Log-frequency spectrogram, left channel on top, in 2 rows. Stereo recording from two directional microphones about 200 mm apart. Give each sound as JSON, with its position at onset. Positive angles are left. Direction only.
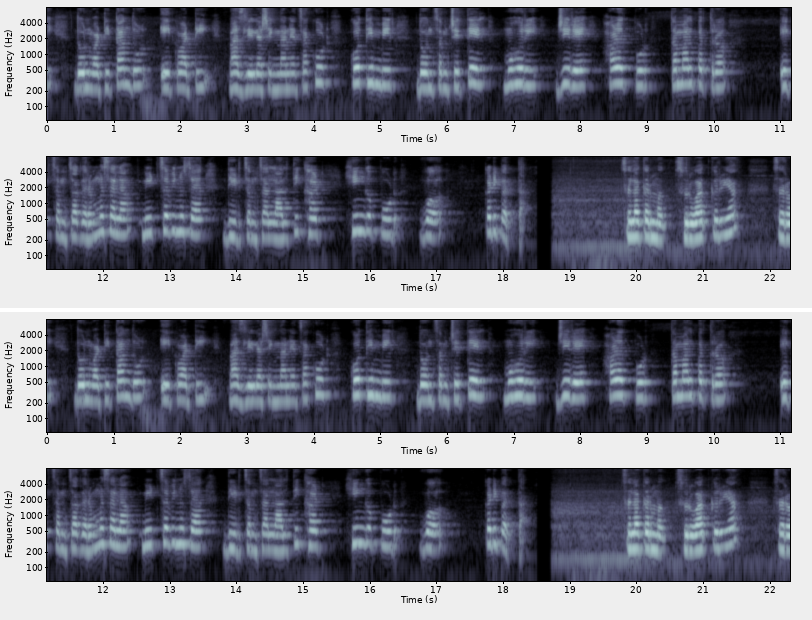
{"t": 0.0, "sound": "a woman's voice", "side_deg": 0}
{"t": 19.8, "sound": "speech", "side_deg": 30}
